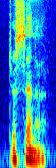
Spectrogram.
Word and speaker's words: Jacinda: Somebody's asking, am I saying her name right? Jacinda? Jacinda. There we go.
